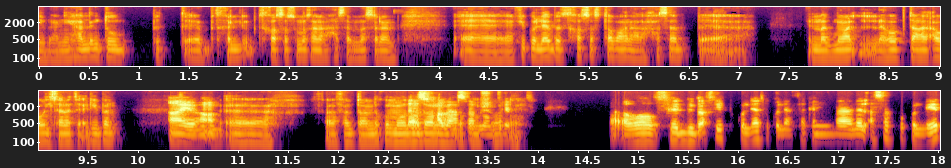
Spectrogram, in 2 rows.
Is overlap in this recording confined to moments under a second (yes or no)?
no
